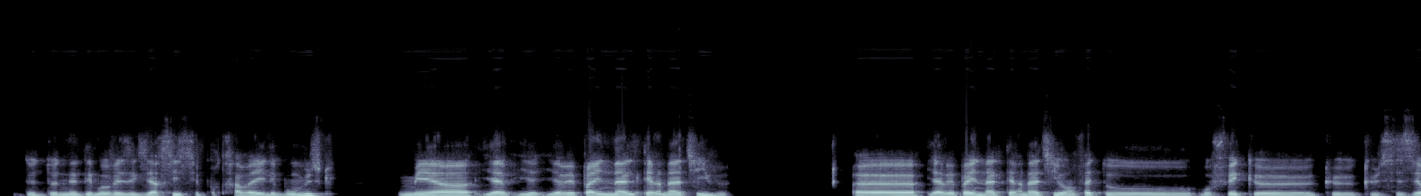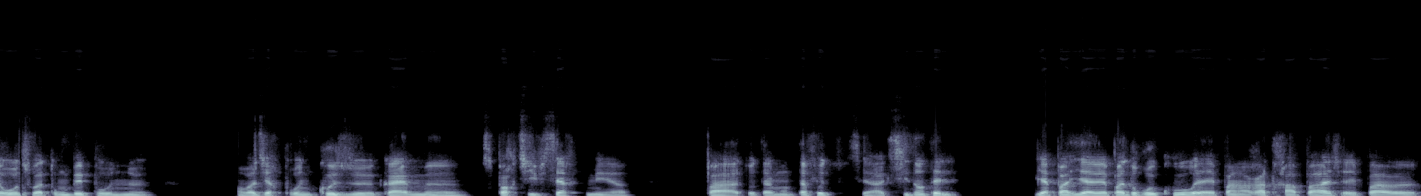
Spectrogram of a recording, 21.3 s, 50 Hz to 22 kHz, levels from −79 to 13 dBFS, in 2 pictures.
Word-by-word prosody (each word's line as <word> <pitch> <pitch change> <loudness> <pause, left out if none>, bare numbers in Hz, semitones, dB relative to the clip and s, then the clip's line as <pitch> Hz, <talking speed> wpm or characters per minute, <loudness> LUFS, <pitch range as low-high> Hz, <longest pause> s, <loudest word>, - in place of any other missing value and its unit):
de 105 - -3
donner 105 +3 0
des 105 +1 0
mauvais 100 -1 +1
exercices 105 +10 -1
et - - -7
pour - - -17
travailler 100 +1 +1
les 95 - -1
bons 110 +6 -1
muscles. 175 +2 0 0.5
Mais, 105 +2 +2
heu, 105 -1 +5
il 110 - -4
y - - +4
a 105 - +6
il 105 - -5
y 110 - +3
a - - +2
il 100 - -7
y 110 - -1
avait 110 0 +3
pas 130 - +3
une 115 +1 +3
alternative? 115 +7 +2 1.0
Heu, 100 -1 +5
il - - -4
y - - +4
avait 100 0 +3
pas 145 - +4
une 110 -5 +3
alternative, 115 +5 +1
en 115 - -2
fait, 140 -3 0
au 100 -3 -1
au 105 - -4
fait 125 -1 0
que 95 -4 -1
que 95 -2 -5
que 95 +1 -9
ces 95 +2 -9
0 105 +4 +2
soient 110 -3 0
tombés 110 +4 0
pour 100 -5 -3
une 95 -2 -5 0.6
on 90 - -5
va 100 - +3
dire - - -1
pour 100 - -4
une 100 -1 -3
cause, 100 -4 +1
heu, 95 -1 -1
quand 100 - +1
même, 100 0 +1
heu, 90 -2 -4
sportive 110 -4 -3
certes, 155 0 -1
mais, 100 -2 -5
heu, 90 -1 -8 0.6
pas 95 -2 +1
totalement 95 0 -4
de - - -14
ta - - 0
faute? - - -2
C'est - - -10
accidentel. 85 +7 -2 0.6
Il - - -2
y - - +6
a - - -3
pas 110 - +3
il 105 - 0
y - - +6
a 105 0 +4
pas 120 - +4
de 115 - 0
recours? 115 +7 +2
Il - - +5
y - - +3
avait 100 - +1
pas 115 +3 -2
un 100 -2 -3
rattrapage? 115 +6 0
il - - -14
y - - 0
avait - - -5
pas, 105 -1 +1
heu 95 -1 -2
105 Hz, 250 wpm, -16 LUFS, 95-115 Hz, 1.0 s, a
